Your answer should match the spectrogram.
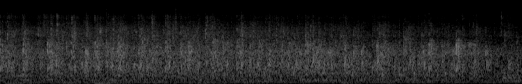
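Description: A crowd claps steadily for several seconds, a dense, even wash of many hands, sustained at a constant level with no voices breaking through.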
